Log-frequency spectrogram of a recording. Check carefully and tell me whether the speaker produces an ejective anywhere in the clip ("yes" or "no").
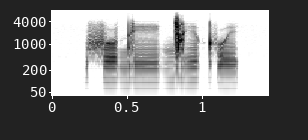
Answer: yes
